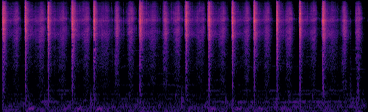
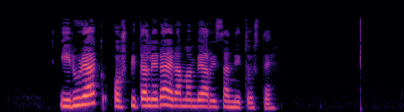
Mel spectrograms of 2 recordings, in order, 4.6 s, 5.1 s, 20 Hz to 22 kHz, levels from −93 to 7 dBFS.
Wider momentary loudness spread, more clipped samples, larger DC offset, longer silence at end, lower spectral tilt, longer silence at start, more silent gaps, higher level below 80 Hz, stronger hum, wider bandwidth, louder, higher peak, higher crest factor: second, 14 LU vs 17 LU; neither; neither; second, 0.1 s vs 1.6 s; second, 4 dB/octave vs -5 dB/octave; second, 0.05 s vs 0.75 s; neither; first, -78 dBFS vs -84 dBFS; neither; first, over 20 kHz vs 11.5 kHz; about the same, -26 LUFS vs -25 LUFS; first, -2 dBFS vs -6 dBFS; first, 30 dB vs 22 dB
